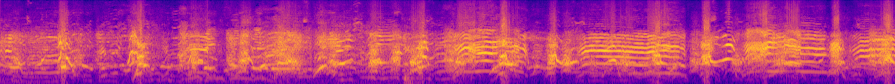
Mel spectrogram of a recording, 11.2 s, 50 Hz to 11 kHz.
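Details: Husky sled teams of four dogs wait at the start, Rendlesham, January 2016, on analogue cassette. A crowded, continuous din of high yodelling whines, yelps and scattered barks runs throughout with no pause.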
